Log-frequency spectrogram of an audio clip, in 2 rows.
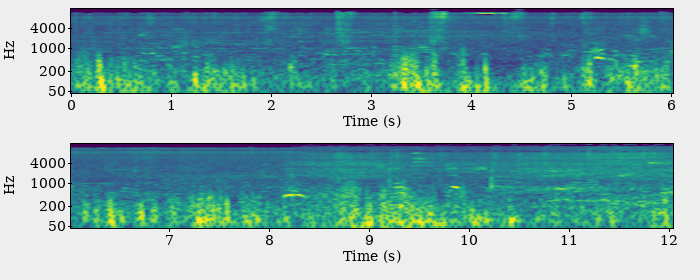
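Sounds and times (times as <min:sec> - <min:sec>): people talking indistinctly: 0:00.4 - 0:12.0.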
